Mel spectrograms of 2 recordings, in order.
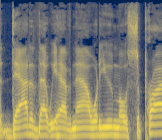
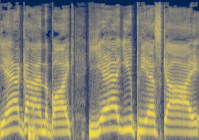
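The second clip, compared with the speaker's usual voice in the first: play-acted cheers, high, very slow, stretched out; 7 semitones higher than usual. Retelling cheering at people from a car in the city, retelling shouting people on. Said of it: "I immediately started shouting people up".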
